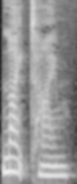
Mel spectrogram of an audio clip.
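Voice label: "nighttime", English, British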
